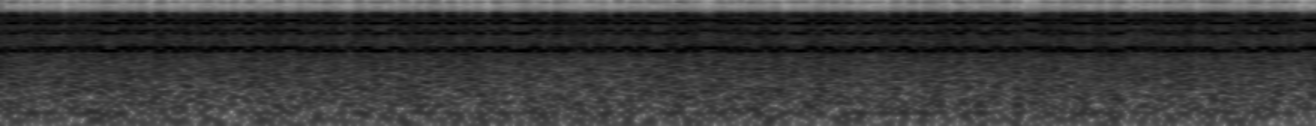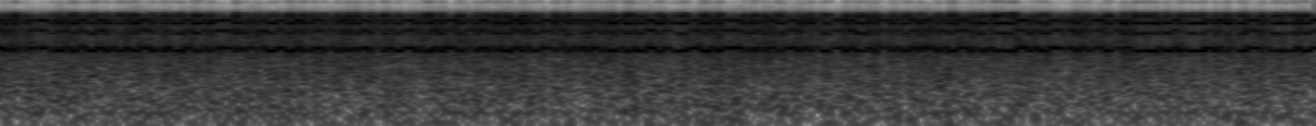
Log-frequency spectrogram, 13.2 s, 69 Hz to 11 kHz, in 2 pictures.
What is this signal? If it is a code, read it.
Two-tone teleprinter signal, about 170 Hz shift.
